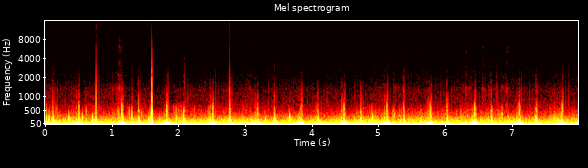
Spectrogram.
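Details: Adult male heart sounds through a stethoscope, ASMR recording: soft repeated low lub-dub thumps over a faint steady hum.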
